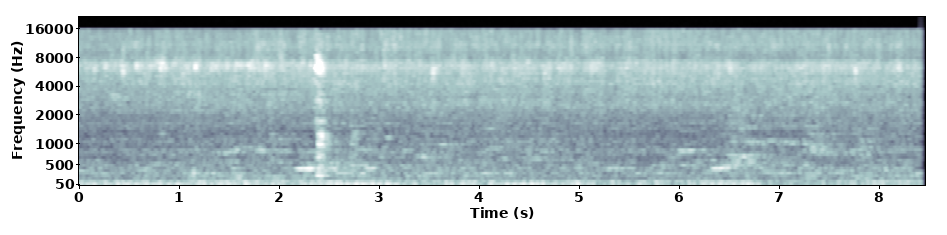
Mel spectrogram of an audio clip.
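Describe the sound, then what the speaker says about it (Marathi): Fish fries in a pan with a steady, dense sizzle and hiss that hold evenly throughout, broken by one brief clink near the middle. "असे वगैरे मस्त मच्छी आपली फ्राय होते"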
